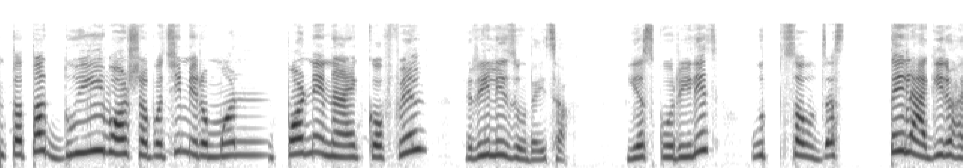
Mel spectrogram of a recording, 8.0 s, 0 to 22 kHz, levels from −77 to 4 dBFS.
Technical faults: long network dropout

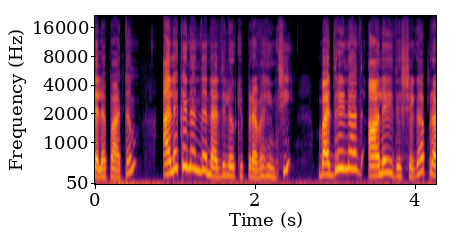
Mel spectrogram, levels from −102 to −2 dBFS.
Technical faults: none

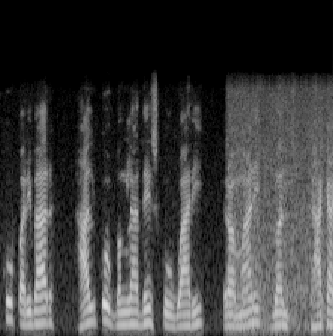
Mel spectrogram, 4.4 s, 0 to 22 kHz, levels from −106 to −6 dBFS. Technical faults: noise suppressor artifacts

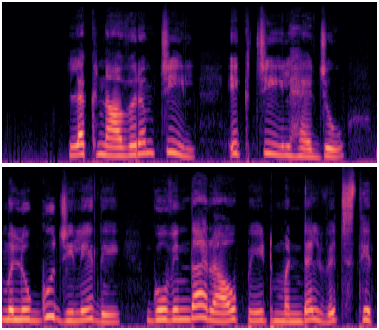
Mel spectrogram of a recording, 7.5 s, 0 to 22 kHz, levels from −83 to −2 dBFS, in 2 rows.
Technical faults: low bit depth without dither

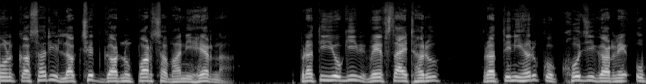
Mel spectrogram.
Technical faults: none

